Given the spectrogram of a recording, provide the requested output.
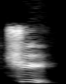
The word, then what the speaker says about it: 去: Lanjut, 去 ingat Q ketemu U itu bacanya 去. Kok berubah ya? Sebentar, saya hapus dulu, saya tulis ulang. 去 QU. Mulutnya bulat.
